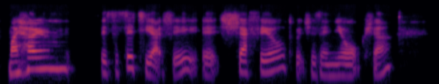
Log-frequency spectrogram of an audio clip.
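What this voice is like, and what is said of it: English accent. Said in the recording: “everyone can probably tell by my accent that I'm from England”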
